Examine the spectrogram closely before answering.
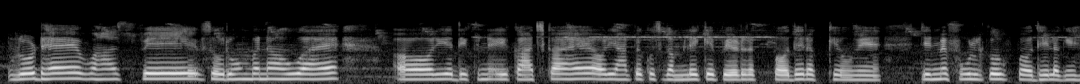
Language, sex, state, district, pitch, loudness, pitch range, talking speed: Hindi, female, Uttar Pradesh, Budaun, 240 Hz, -15 LUFS, 225-250 Hz, 185 wpm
